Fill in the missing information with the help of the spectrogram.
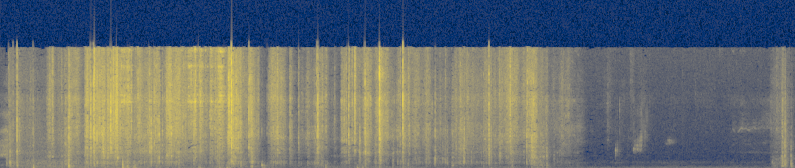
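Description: Clear plastic bag crinkling and rustling as a new brake rotor and its packaging are handled, a dense run of small crackles that stops about nine seconds in; a short sharp knock near the end.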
